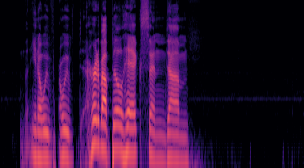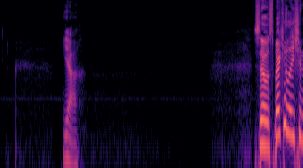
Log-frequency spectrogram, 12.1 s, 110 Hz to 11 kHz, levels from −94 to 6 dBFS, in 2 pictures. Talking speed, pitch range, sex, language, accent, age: 65 wpm, 135-180 Hz, male, English, American, 30-49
